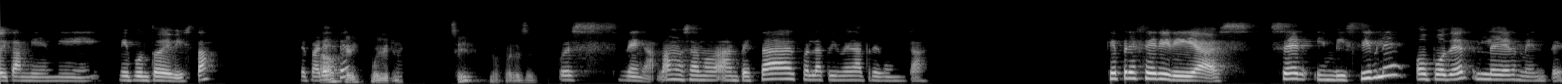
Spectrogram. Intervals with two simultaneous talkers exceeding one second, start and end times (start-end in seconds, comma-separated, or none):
none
